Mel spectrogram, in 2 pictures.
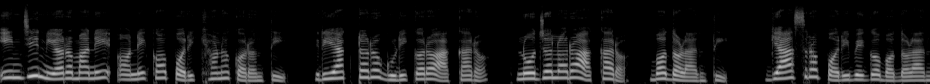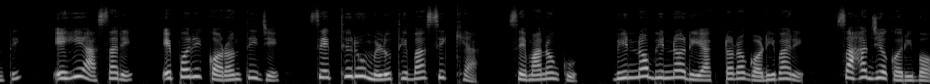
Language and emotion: Odia, neutral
